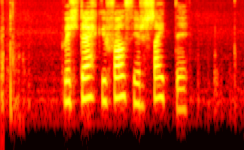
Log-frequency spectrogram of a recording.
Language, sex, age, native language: Icelandic, female, 10, Filipino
